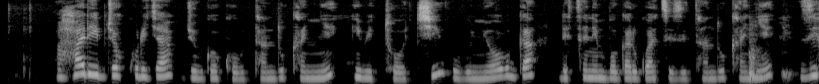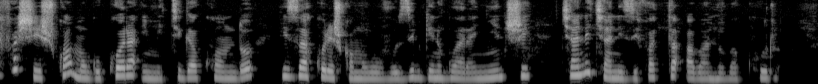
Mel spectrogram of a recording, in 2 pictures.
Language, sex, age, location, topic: Kinyarwanda, female, 25-35, Huye, health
